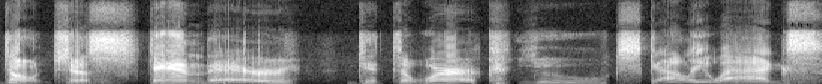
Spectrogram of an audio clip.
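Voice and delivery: loud, rough, creaky goblin voice. The goblin turns to the players and orders them to work; goblin voice. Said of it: "the goblin turns and looks towards you and says".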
